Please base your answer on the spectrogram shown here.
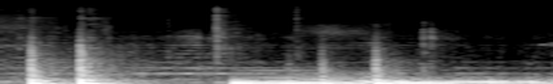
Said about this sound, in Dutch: Donder. Je zou wel verder willen tellen, maar het geluid is alles overheersend.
